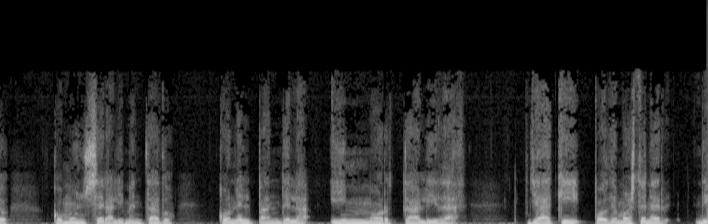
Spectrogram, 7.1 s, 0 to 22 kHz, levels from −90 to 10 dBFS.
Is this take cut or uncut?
cut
